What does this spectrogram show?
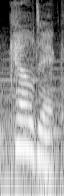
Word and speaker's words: Keldic: This train is bound for Bereahard via Keldic. I keep pronouncing it Zeldic.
